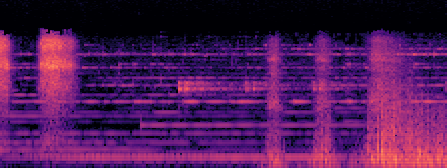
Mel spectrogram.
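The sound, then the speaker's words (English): A few short breaths in through the nose during a sound bath meditation, breathy rushes that grow into a longer, louder breath, all over a steady, sustained humming tonal drone. “take three short breaths in through your nose, hold for three, and exhale out for three.”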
